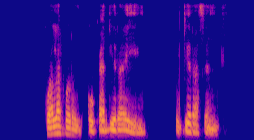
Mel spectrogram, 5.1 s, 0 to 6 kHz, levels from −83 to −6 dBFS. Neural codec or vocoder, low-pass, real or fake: codec, 16 kHz, 4.8 kbps, FACodec; 5.4 kHz; fake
